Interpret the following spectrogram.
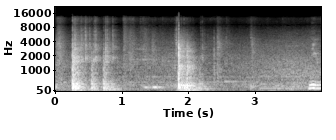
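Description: Wooden wardrobe door being handled: a sharp knock about a quarter second in, a few lighter bumps, and the loudest thud near two seconds in.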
